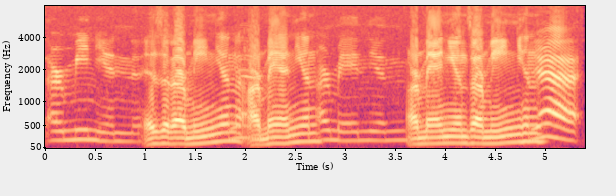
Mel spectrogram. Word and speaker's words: Manian: name Marian Mannion Mannion I always say like mania Romanian it's Armenian is it Armenian or Mannion our Mannion's Armenian yeah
